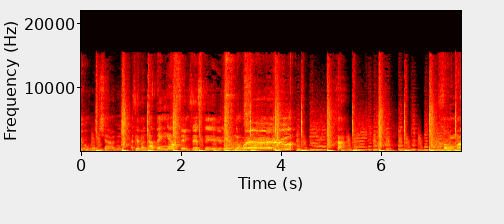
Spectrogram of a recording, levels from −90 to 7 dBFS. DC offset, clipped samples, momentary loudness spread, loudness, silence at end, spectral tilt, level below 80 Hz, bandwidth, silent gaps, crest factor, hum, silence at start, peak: under 0.1%; under 0.1%; 7 LU; -22 LUFS; 0 s; -4.5 dB/octave; -26 dBFS; 16 kHz; none; 18 dB; none; 0 s; -4 dBFS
